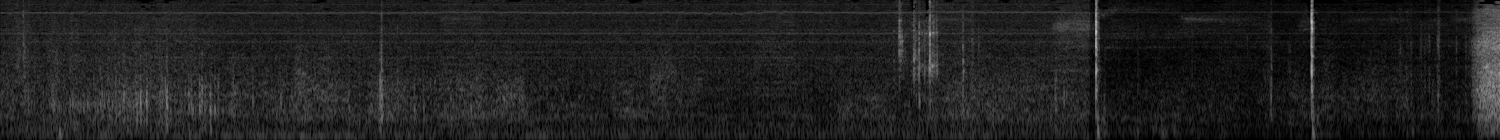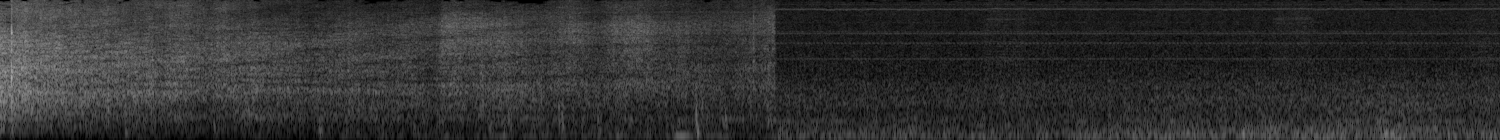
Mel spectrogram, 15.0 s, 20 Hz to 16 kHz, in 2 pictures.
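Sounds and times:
fuse sputtering hiss: 0:00.0 - 0:15.0
sharp clicks: 0:04.3 - 0:07.6.

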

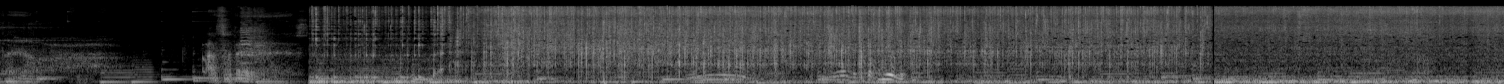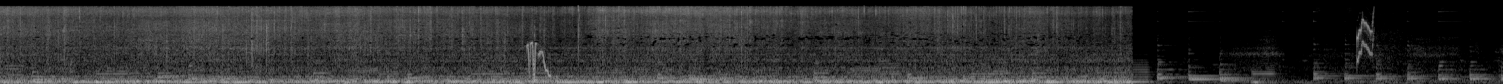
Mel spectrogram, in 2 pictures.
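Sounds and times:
soft background music: 0:00.0 - 0:30.0
food sizzling in oil: 0:03.1 - 0:26.4.

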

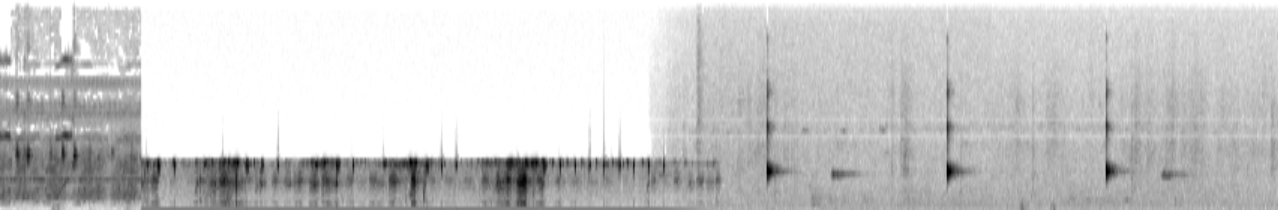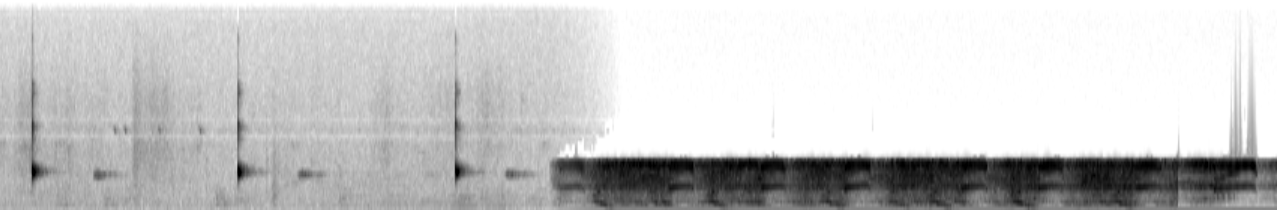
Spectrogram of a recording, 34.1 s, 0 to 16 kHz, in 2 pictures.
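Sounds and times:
treefrog fast-pulsed call: 0:00.0 - 0:04.4, 0:12.6 - 0:13.0, 0:14.7 - 0:15.8, 0:17.4 - 0:18.5, 0:20.2 - 0:34.0
frog chirping: 0:00.0 - 0:11.8, 0:12.6 - 0:13.1, 0:14.7 - 0:15.9, 0:17.4 - 0:18.8, 0:20.1 - 0:28.8, 0:29.4 - 0:31.3, 0:31.9 - 0:34.0.

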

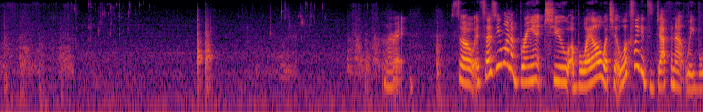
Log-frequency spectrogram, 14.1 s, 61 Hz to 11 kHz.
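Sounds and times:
wooden spoon stirring thick sauce: 0:00.0 - 0:01.6, 0:06.9 - 0:07.8.

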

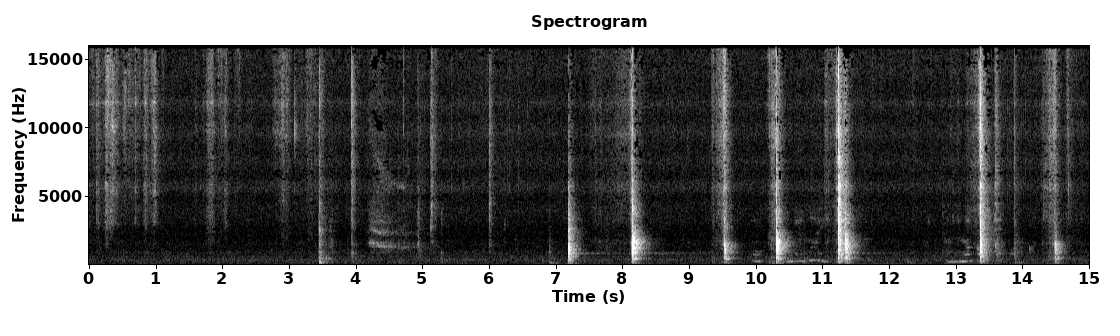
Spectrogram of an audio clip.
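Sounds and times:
knife chopping on wooden board: 0:07.2 - 0:07.5, 0:08.1 - 0:08.5, 0:09.4 - 0:10.6, 0:11.2 - 0:11.6, 0:13.3 - 0:14.8.

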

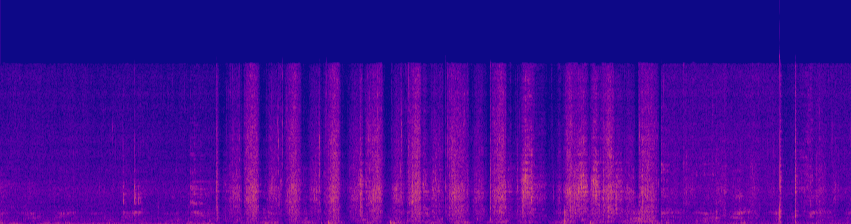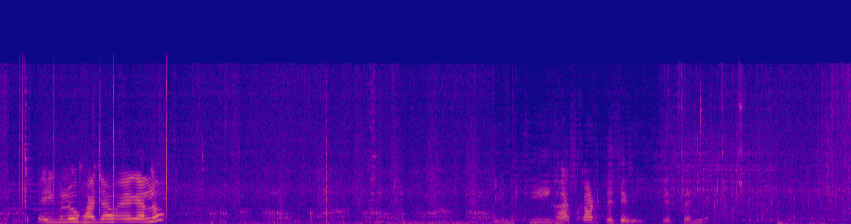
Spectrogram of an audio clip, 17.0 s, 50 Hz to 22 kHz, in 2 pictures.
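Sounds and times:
tomato rasping on metal grater: 0:02.2 - 0:08.4.

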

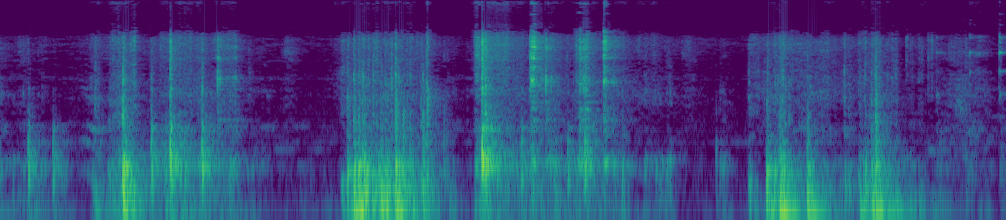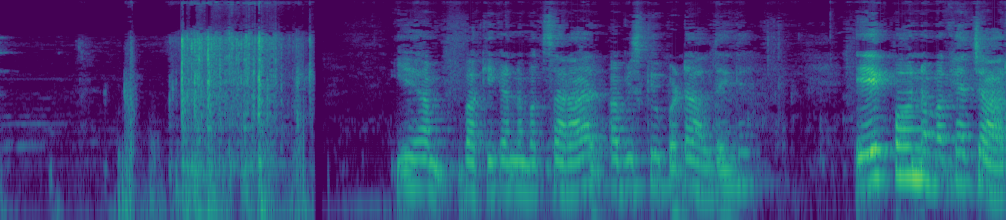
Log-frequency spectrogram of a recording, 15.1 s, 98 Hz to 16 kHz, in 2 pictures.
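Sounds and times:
chillies clattering into glass jar: 0:08.8 - 0:09.9.

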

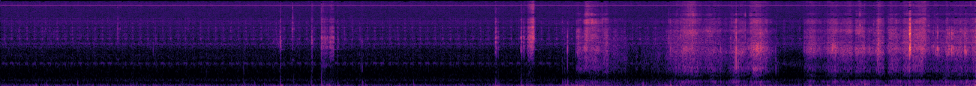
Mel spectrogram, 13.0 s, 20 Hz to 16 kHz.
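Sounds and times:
small boat motor running: 0:00.0 - 0:13.0
short rattles: 0:06.6 - 0:13.0.

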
